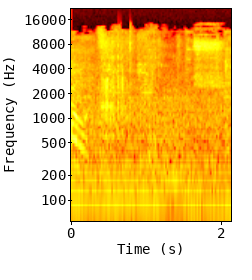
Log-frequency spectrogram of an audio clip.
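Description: Steady low rumble of a moving car heard inside the cabin, with music playing in the background.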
